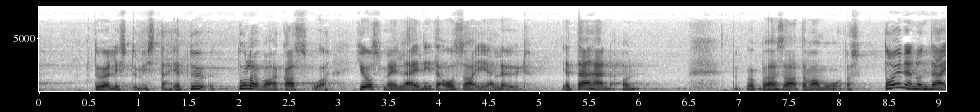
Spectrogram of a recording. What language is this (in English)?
Finnish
